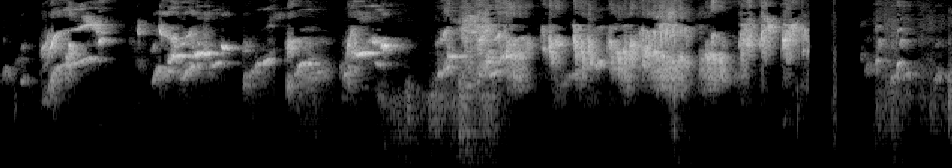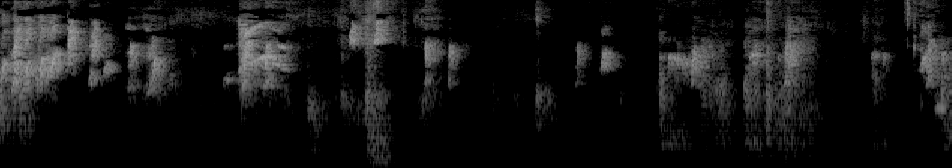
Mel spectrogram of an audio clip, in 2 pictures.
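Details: European goldfinch in long, rapid twittering song for about five seconds, full of tinkling and buzzy notes, then sparse, faint chirps and isolated call notes scattered through the remaining seconds.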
